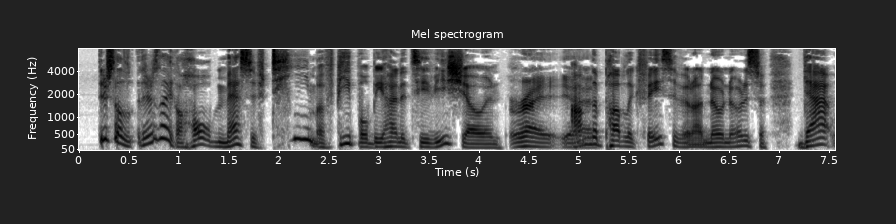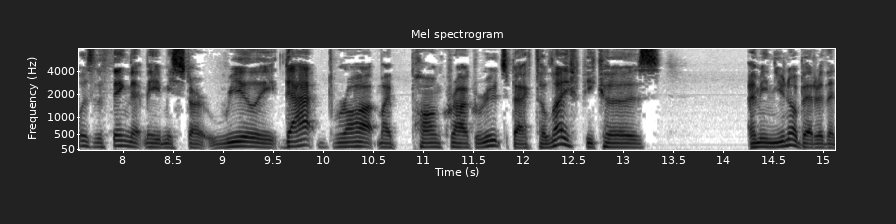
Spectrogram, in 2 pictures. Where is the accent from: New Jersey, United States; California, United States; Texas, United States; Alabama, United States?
New Jersey, United States; West Orange; That was in my hometown of West Orange.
